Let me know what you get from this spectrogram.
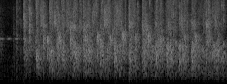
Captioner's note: audience clapping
